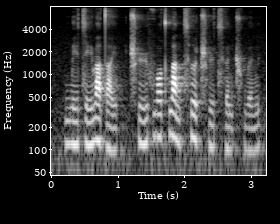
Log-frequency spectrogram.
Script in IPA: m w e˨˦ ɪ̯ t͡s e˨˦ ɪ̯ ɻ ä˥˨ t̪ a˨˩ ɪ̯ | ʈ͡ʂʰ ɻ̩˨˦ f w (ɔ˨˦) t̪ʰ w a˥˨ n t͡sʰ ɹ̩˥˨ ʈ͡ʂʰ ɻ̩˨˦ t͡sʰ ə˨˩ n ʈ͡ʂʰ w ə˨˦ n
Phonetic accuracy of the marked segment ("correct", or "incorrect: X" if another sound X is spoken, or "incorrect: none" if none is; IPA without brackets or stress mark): incorrect: ɔ˦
